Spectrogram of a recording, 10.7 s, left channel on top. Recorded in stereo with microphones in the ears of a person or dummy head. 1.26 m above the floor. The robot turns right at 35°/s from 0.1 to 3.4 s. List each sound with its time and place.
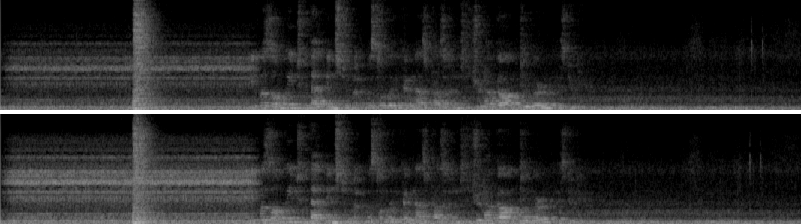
1.8 s a snare drum: 75° right (ahead or behind), 1.8 m; by 1.9 s 80° right, 1.8 m
3.3 s a man speaking: 30° right (ahead or behind), 1.0 m; by 7.8 s 35° right (ahead or behind), 1.0 m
